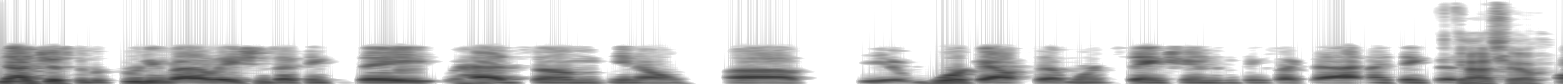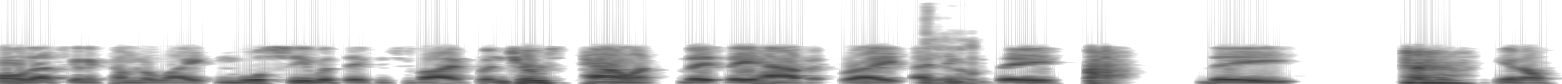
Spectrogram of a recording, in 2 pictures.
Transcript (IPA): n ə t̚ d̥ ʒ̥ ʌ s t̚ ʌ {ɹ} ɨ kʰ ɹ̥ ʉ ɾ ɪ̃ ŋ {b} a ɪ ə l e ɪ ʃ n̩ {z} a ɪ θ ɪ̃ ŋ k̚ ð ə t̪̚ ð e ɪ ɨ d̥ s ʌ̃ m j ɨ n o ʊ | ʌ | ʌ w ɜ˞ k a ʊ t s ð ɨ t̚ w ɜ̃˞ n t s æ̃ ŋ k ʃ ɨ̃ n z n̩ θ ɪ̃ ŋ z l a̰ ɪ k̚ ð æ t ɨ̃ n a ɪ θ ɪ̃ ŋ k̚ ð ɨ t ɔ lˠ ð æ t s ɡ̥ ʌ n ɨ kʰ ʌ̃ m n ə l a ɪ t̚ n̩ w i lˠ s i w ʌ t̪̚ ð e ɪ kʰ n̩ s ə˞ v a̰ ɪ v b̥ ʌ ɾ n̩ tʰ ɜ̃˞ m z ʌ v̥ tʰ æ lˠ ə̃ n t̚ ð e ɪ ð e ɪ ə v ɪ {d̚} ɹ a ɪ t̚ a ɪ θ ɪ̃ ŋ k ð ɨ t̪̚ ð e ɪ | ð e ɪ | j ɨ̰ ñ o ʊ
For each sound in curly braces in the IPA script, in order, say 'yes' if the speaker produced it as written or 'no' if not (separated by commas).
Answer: yes, no, yes, no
